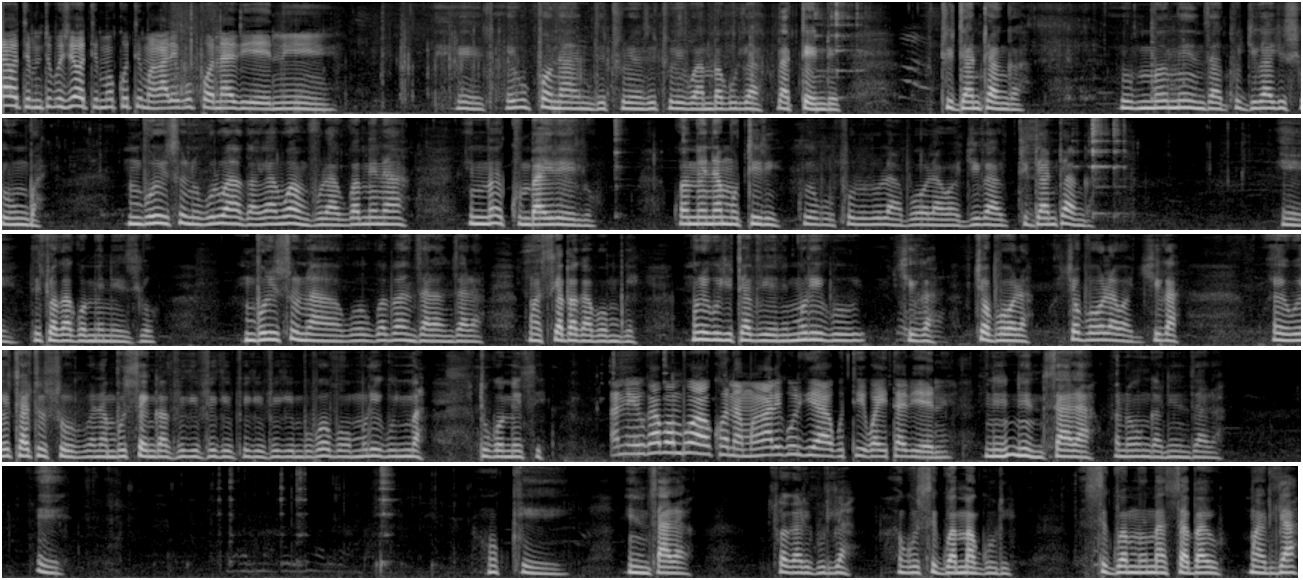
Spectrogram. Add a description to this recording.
Janet Muleya, an elder of Chibondo village, responds to Margaret’s questions about bush fruits and local trees and how they used to cook and prepare the leaves or roots as dishes. Margaret asks her for a song, but she declines…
